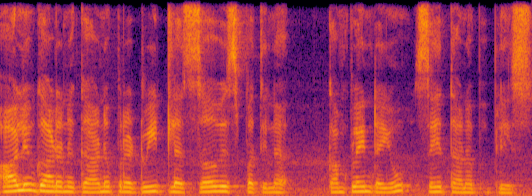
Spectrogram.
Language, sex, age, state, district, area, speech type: Tamil, female, 30-45, Tamil Nadu, Viluppuram, urban, read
